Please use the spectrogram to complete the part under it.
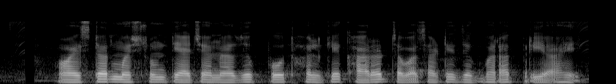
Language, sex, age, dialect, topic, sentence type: Marathi, male, 18-24, Varhadi, agriculture, statement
